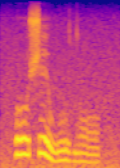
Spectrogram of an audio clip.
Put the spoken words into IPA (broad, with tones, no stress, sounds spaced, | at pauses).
o˦ ʃ e˦˨ w u˨ d ɔ̃˨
